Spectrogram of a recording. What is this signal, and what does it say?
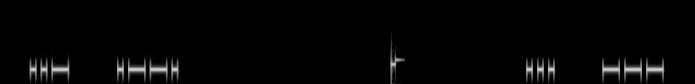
Morse code, heard as a keyed tone, about 22 wpm, spaced as for 12 wpm, 700 Hz. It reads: UP SO
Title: 3x Character Spacing - Top 100 Words - 22wpm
